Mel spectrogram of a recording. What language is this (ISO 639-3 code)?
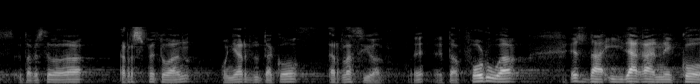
eus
